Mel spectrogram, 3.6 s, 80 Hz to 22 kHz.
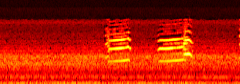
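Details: Southwest Florida bald eagle at the nest, from a live cam on 30 November 2022, first-egg period: after quiet rumbling, two brief bursts of shrill, rapidly stuttered piping notes and the start of a third.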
